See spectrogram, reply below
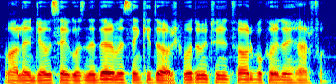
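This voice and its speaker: Low smooth-voiced man explaining software. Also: little pitch movement. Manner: casual explanatory, many fillers, trails off at line ends. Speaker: tech tutorial host. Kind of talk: screen-recorded software tutorial.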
